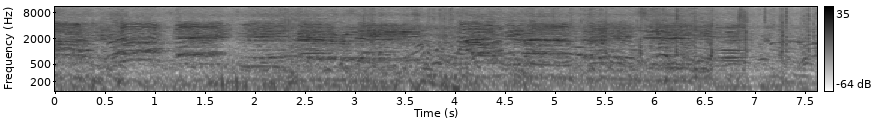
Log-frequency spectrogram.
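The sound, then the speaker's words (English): A crowd on the campaign trail in Doncaster cheering and calling out together for Jeremy Corbyn's birthday, a steady, loud wash of many overlapping voices that keeps going for the whole stretch with small swells and dips. “There was time for a little cheer among the trials and tribulations of the campaign trail in Doncaster.”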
